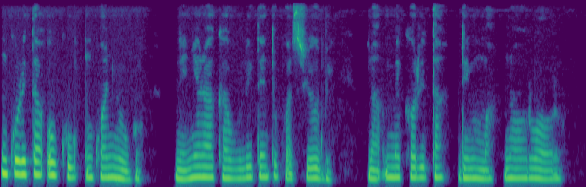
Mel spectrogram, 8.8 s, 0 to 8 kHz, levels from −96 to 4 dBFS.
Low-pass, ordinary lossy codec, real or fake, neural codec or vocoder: 7.2 kHz; none; real; none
